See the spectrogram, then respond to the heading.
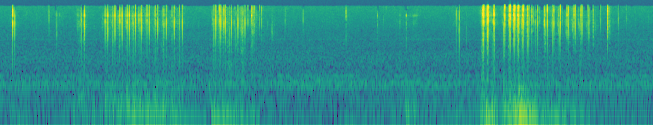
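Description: A long strand of small purple plastic beads on a necklace is held up and handled with fingers close to the mic, so the beads rattle and click against each other. Bright, quiet bursts of clicking come and go over a soft low rumble, with the loudest cluster of rattles near the end.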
